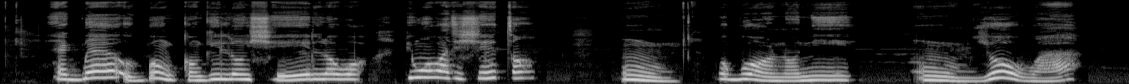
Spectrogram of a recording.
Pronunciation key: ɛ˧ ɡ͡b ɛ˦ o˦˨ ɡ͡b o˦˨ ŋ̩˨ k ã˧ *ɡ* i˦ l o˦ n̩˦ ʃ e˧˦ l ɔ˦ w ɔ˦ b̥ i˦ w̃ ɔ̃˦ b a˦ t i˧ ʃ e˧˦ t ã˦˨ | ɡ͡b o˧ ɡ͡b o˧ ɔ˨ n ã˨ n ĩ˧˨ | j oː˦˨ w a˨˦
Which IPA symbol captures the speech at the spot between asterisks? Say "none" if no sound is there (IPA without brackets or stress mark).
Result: ɡ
